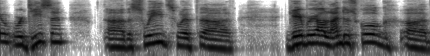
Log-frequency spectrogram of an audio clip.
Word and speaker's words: Landeskog: The Swedes with Gabriel Landeskog, pronouncing his name in real Swedish.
